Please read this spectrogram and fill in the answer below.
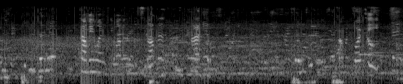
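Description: Voices and laughter in short, broken bursts.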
